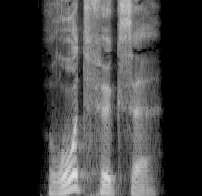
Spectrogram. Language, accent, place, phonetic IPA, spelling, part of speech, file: German, Germany, Berlin, [ˈʁoːtˌfʏksə], Rotfüchse, noun, De-Rotfüchse.ogg
- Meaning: nominative/accusative/genitive plural of Rotfuchs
